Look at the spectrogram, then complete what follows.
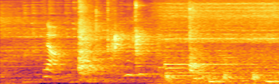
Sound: banging

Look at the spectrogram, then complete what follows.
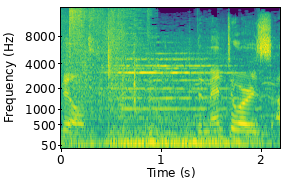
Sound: bell ringing

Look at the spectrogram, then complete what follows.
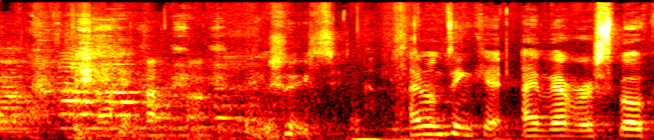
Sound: audience laughs

